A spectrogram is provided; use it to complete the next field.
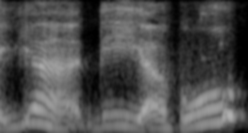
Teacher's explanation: یہ ہا سینے کی طرف جاتا ہے، يَهْدِيَهُ، ہا الٹا پیش ہو جو ہے اس کا پورا حق ادا ہوگا۔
